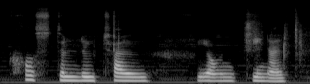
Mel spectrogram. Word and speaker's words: Costoluto Fiorentino: Costoluto Fiorentino. That's how you pronounce it.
